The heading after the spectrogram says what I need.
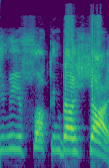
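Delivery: goading, heated, high-pitched half-yell. Retelling a fight on the front porch, screaming at a brother: retelling a scream. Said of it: "I'm screaming at him".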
